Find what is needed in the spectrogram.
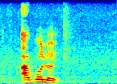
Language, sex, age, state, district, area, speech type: Assamese, female, 18-30, Assam, Nalbari, rural, read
